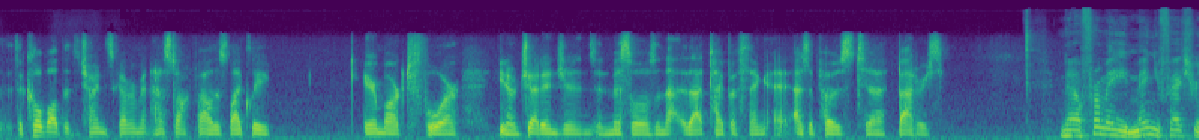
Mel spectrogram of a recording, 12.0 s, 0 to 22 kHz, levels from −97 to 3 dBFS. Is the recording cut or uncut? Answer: cut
